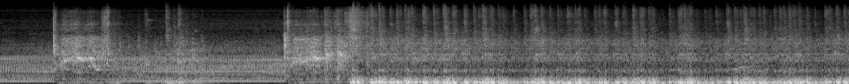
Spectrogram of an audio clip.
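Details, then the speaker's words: Car back from shop with newly built engine, new fuel system and relocated fuel pump, first racing-gas fill: starter whirs briefly, then catches into a loud, deep, lumpy steady rumble; healthy start. "But let me get this gas in here, man, and I'm gonna crank Big Dolo up, let y'all hear it a little bit."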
